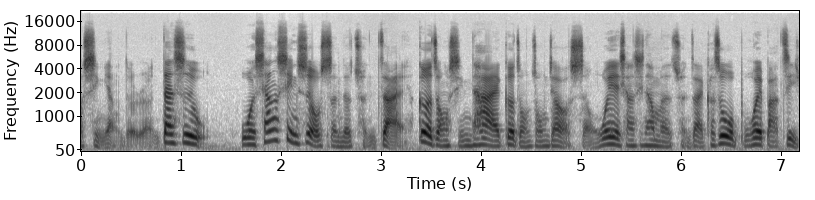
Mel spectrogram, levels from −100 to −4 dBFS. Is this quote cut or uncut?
cut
